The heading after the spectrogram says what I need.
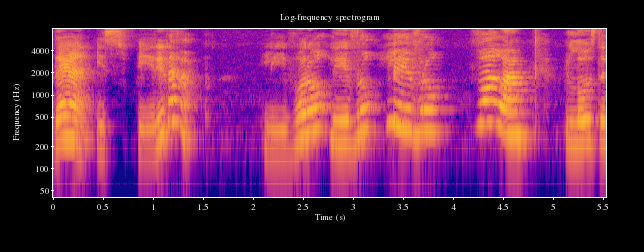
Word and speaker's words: livro: Livro. Livro with a r sound. Yeah, it's not livro, livro. The sound we have here is similar to the American English reduction of T in words like Betty, ri, ri, livro, livro.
